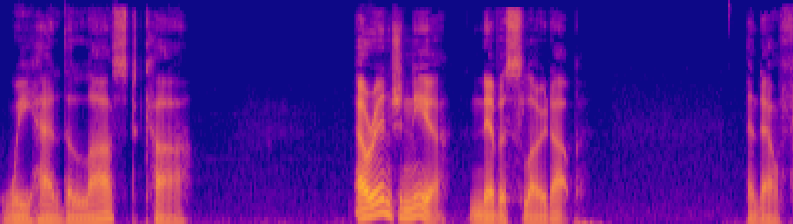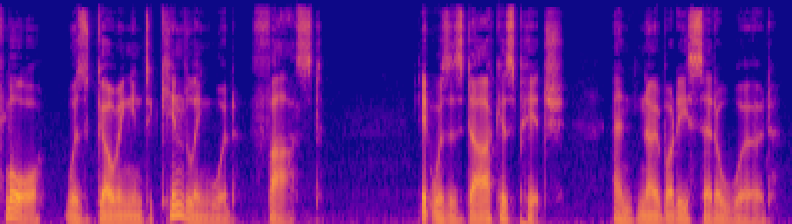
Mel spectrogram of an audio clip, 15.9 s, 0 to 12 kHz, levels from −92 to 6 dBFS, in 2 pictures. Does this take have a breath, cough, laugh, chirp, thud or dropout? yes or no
no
